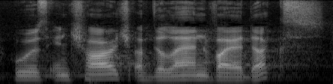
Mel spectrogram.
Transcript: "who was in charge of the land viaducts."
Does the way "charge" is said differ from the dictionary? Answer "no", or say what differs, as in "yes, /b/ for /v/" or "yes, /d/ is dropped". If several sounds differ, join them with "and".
no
